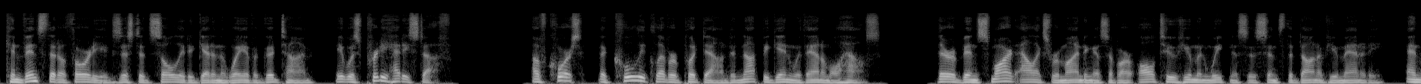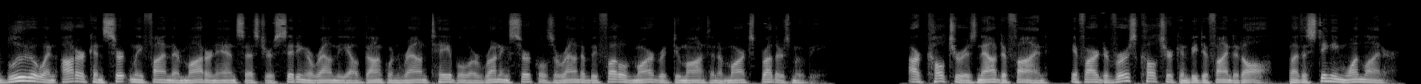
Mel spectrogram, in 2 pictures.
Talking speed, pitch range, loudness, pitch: 205 wpm, 90-110 Hz, -25 LUFS, 95 Hz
